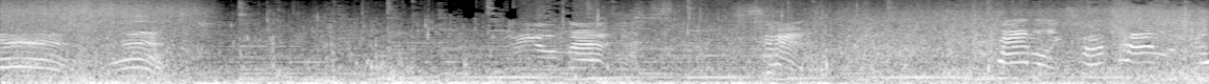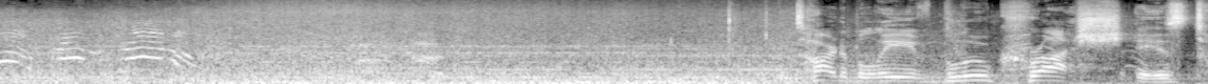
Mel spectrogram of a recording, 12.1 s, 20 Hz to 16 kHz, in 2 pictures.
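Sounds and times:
ocean surf: 0:00.0 - 0:01.8, 0:02.4 - 0:11.4
wind over water: 0:00.0 - 0:10.2.

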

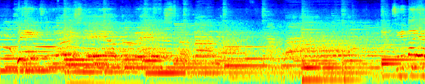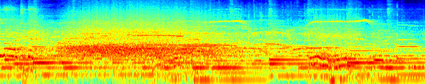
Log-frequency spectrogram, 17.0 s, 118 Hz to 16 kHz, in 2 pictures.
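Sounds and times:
country band sustained chords: 0:00.0 - 0:17.0
audience cheering and whooping: 0:09.4 - 0:15.9
long high whistles: 0:10.8 - 0:16.0.

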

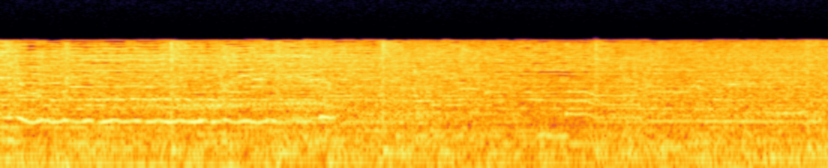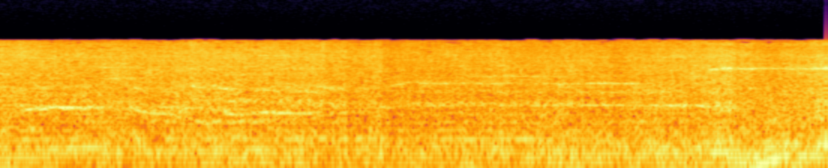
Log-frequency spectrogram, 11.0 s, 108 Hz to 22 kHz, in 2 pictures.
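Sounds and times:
engine revving: 0:00.0 - 0:11.0
road and wind noise: 0:00.0 - 0:11.0
vehicle engines running: 0:00.0 - 0:11.0.

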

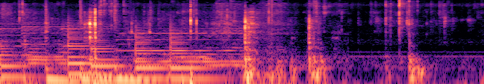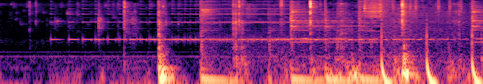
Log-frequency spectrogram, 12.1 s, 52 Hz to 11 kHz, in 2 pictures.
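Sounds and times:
background music with held tones: 0:00.0 - 0:03.8, 0:06.7 - 0:12.0.

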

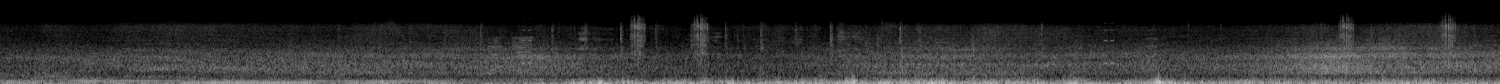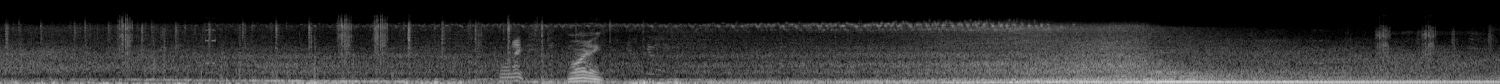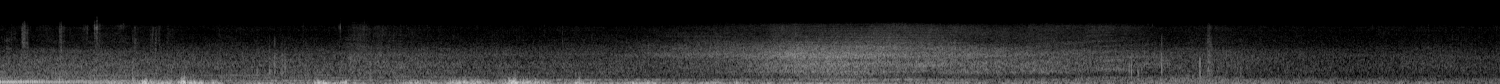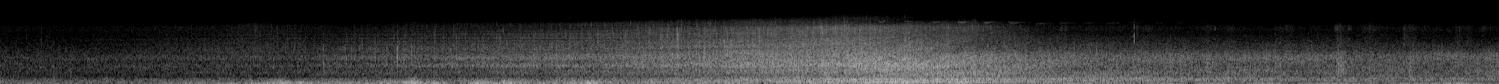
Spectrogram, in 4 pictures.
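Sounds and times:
pickup truck passing: 0:00.0 - 0:32.0, 0:47.2 - 0:59.9
car approaching: 0:00.0 - 0:59.9.

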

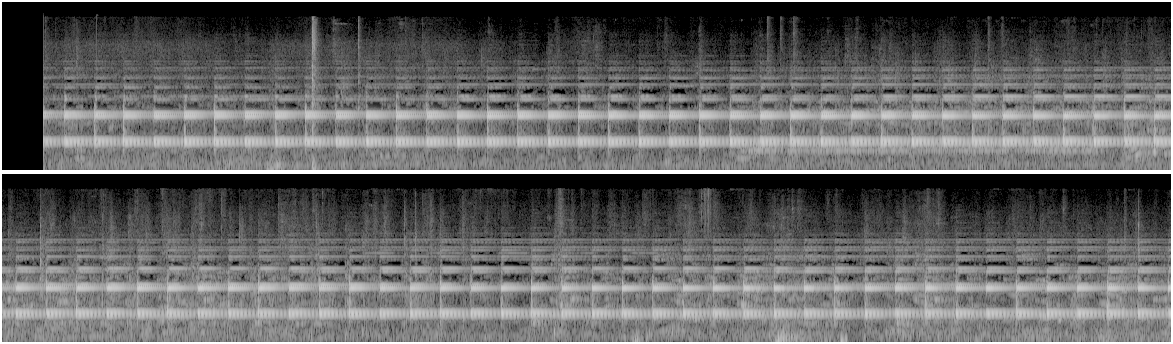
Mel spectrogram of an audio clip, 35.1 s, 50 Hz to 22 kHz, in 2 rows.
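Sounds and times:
level crossing warning bell: 0:00.6 - 0:35.0.

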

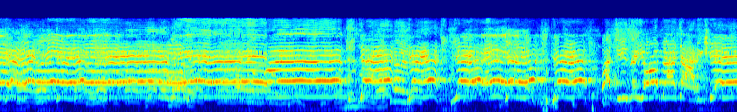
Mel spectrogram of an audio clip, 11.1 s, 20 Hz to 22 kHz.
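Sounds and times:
boys shouting high-pitched calls: 0:00.0 - 0:11.0.

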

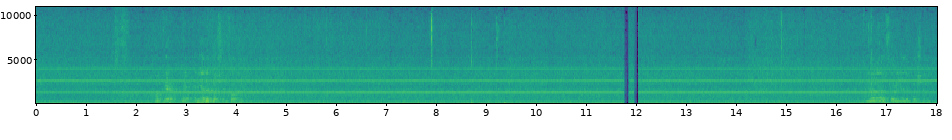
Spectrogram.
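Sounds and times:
background hum and hiss: 0:00.0 - 0:18.0.

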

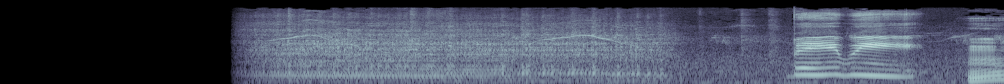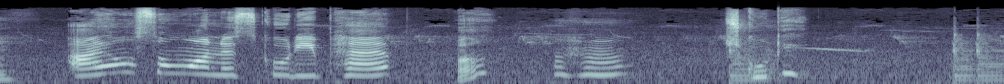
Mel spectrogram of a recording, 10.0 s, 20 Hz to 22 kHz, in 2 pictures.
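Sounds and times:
scooter engine humming: 0:01.2 - 0:03.6.

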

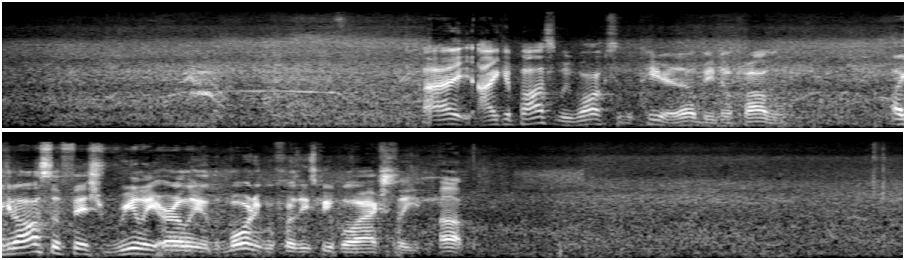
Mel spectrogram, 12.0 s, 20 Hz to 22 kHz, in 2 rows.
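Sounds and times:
surf washing: 0:00.0 - 0:12.0
wind: 0:00.0 - 0:12.0
wind noise on microphone: 0:09.3 - 0:12.0.

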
